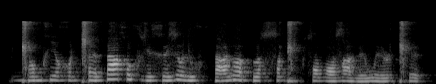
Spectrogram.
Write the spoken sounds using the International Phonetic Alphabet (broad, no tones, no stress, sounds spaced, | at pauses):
ɡ͡ǁ ɔ b x i ʁʷ ɪ ǁ ə θ ɑ χ ɔ xʷ z ɪ x ʏ z o l i xʷ θ ɑ ð ɔ θ u z sˤ ʏ ɡ͡ǁ ʏ kʷ sˤ u ðˤ o zˤ ɑ ð ʏ w ʏ ɹ ǁʰ ʏ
